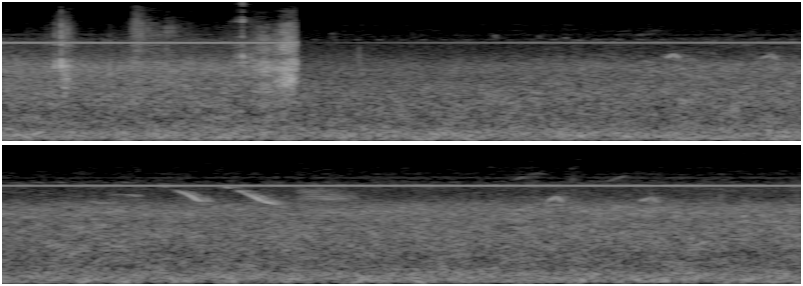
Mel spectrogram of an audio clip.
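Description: Two short, quick falling bird chirps about five seconds in, over a steady rushing haze of river water. A few sharp clicks sound in the first second and a half.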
